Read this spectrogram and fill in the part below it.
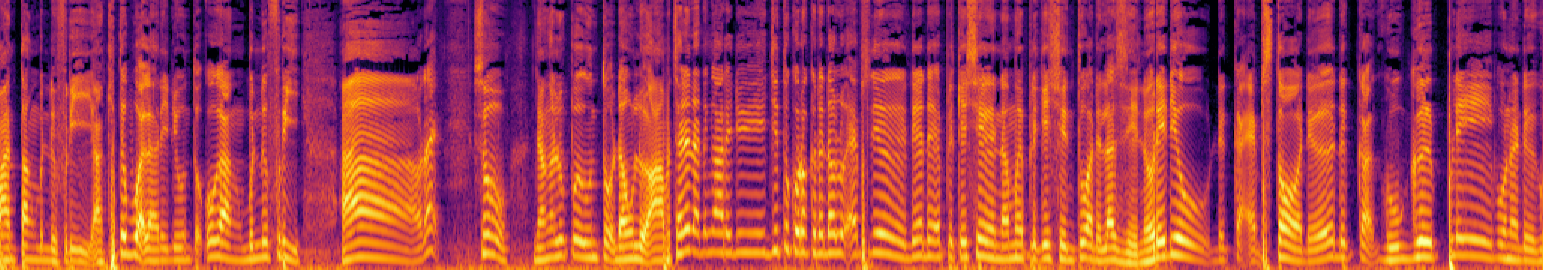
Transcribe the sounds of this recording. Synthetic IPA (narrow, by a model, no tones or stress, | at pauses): pant̪aŋbəndəfɾia̰kit̪əbuat̪̚lahɾediount̪ʊʔkoɾaŋbəndəfɾi | ãɔɾajt̪̚ | sod͡ʒaŋanlupəunt̪ʊʔ̚daulʊt̪̚amat͡ʃamdənaʔdəŋaɾedioied͡ʒət̪ukoɾaŋkənadaũloʔ̪ɛpsdədiəadəaplikesiənːãmãaplikesiənt̪uadalahzenoɾediodəka̰t̪̚ɛ̰p̚st̪ɔadədəkat̪̚ɡuɡəlplepʊnadə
